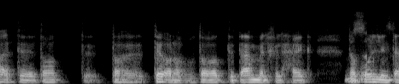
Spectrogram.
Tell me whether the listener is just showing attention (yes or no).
yes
